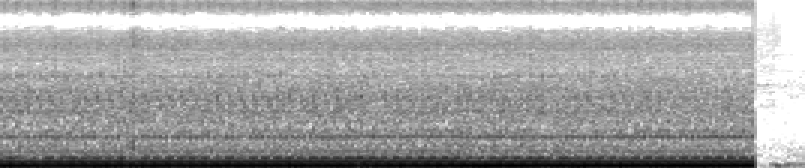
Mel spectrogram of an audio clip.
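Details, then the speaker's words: Jeep Gladiator manual with gearbox shifting trouble, cold start idle: strong steady squeal tone over idle that stops with the engine; squeal from clutch or transmission area, cause undetermined, owner suspects manufacturing fault. "Okay, so you guys heard the squeal, but it done that on a cold start. So, I mean, I just don't think it's right."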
